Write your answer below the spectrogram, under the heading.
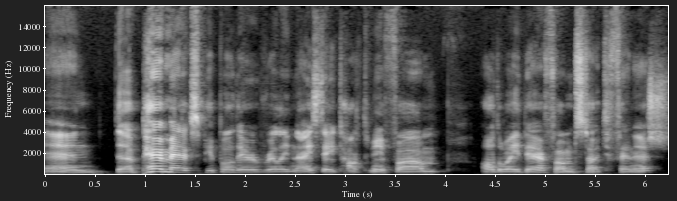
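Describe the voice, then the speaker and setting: Her tone is bright and sharp, yet the woman's pitch is very deep and low. She keeps a moderate pace and fairly even intonation on a very clean recording with a silent background. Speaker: kitchen worker. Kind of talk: casual storytelling to camera. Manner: halting, stuttering, trips over words.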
